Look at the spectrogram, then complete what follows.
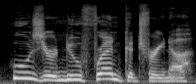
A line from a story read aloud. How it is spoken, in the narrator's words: A deep voice boomed from behind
